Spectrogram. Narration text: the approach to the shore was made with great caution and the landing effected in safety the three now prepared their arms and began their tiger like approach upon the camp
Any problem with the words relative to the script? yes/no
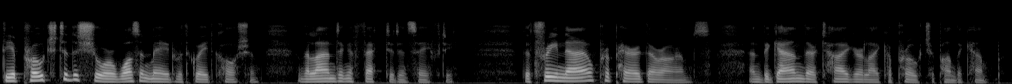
yes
